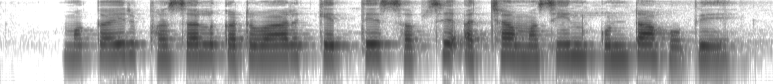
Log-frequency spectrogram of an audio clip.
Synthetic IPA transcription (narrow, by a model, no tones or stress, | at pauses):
məkəɪɾpʰəsəlkəʈʋaɾket̪ːesəbseʔətːʃʰaməsiːnkʊɳʈaɦobe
